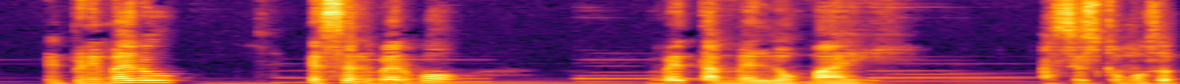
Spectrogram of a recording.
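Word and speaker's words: μεταμέλομαι: El primero es el verbo metamelomai, así es como se pronuncia, que indica un cambio de mentalidad, que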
